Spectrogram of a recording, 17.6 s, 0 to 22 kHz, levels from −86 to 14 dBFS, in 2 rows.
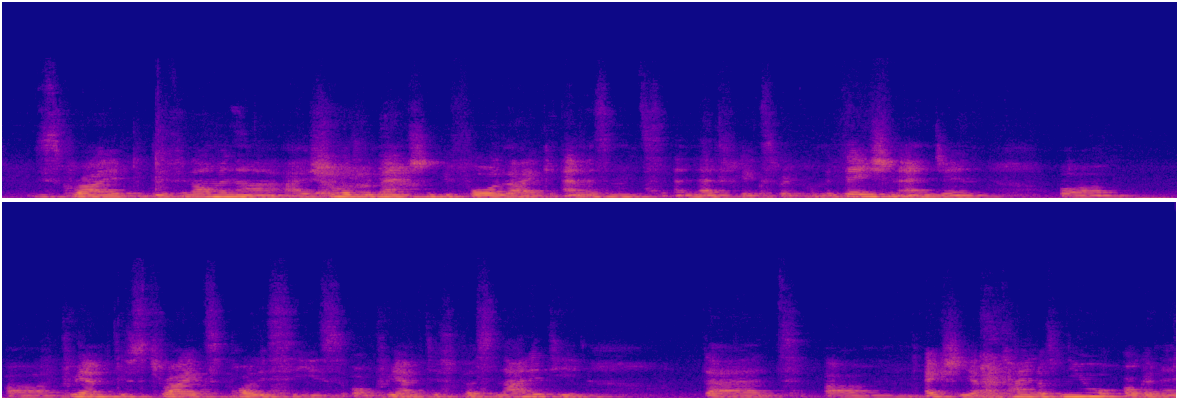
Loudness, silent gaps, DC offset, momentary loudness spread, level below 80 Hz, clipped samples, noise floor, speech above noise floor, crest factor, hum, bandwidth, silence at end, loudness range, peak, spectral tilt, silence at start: -27 LUFS; none; under 0.1%; 14 LU; -54 dBFS; under 0.1%; -53 dBFS; 27 dB; 18 dB; none; 10.5 kHz; 0 s; 7 LU; -10 dBFS; -7 dB/octave; 0.25 s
